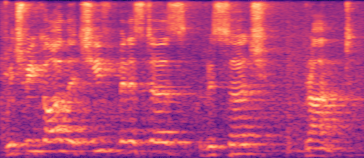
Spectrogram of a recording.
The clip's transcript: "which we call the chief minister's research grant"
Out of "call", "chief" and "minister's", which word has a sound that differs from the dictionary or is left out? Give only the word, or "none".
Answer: none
